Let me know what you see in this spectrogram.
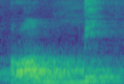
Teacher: Yang betul rob ada getaran. Ba itu ditahan bergetar.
